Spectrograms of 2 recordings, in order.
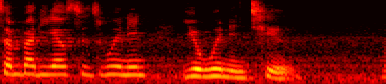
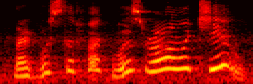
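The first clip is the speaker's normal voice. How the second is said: incredulous outburst; 10 semitones higher than usual. Acted. Outraged at fake friend.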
